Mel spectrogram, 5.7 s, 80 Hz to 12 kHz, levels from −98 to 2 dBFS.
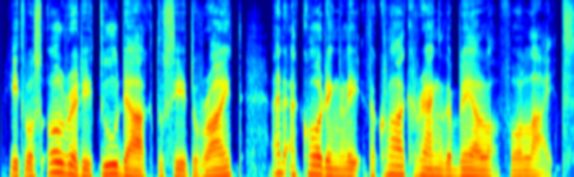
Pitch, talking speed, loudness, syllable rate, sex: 130 Hz, 190 wpm, -18 LUFS, 4.8 syllables/s, male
